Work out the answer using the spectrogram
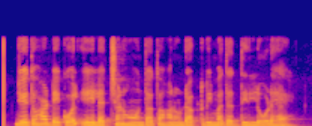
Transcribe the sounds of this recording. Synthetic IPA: d͡ʒeːt̪ʊɦaːɖeːkoːleːlətːʃʰəɳɦoːnd̪aːt̪ʊɦãːnũːɖaːk̚ʈɾiːməd̪əd̪̚ːiːloːɽɦɛː

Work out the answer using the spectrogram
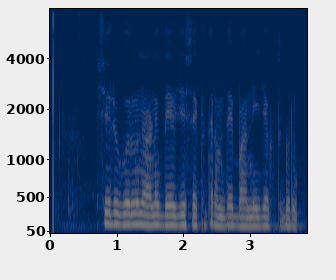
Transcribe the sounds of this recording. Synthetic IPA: ʃɪɾuɡʊɾuːnaːnək̚d̪eːʋd͡ʒiːsekʰt̪əɾəmd̪eːbaːniːd͡ʒəɡt̪ɡʊɾuː

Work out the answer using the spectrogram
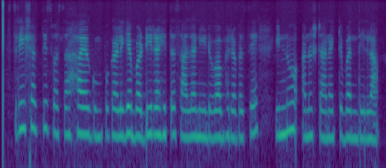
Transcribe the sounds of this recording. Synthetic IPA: st̪ɾiːʃɐk̚t̪isʋɐsɐhaːjɐɡumpuɡɐɭiɡe̞bɐɖːiɾɐɦit̪ɐsaːlɐniːɽuʋɐbʱɐɾɐʋɐse̞inːuːɐnuʂʈʰaːnɐkːe̞bɐnd̪ilːɐ

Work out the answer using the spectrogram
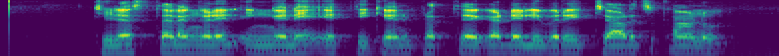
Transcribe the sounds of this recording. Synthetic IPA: t͡ɕilɐst̪ʰɐlɐŋːɐɭilʔḭŋːɐne̞ʔet̪ːikʲːaːnprɐt̪je̞ːɣɐɖe̞liʋɐrit͡ɕaːrd͡ʑɨkaːɳu

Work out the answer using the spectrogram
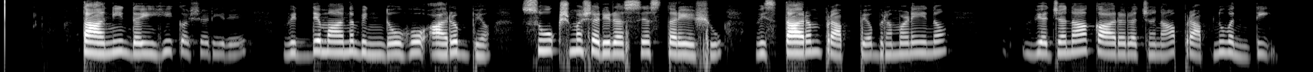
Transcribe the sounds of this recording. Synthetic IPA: t̪aːnid̪ɐjɦikɐʃɐɾiːɾeː | ʋid̪jɐmaːnɐbind̪oːɦoːʔaːɾoːbʱjɐ | suːkʂmɐʃɐɾiːɾɐsjɐst̪ʰɐɾeːʃu | ʋist̪aːɾɐmpɾaːpjɐbʱɾɐmɐɳeːnɐ | ʋjɐd͡ʒɐnaːkaːɾɐɾɐt͡ʃɐnaːpɾaːp̚nuʋɐnt̪i

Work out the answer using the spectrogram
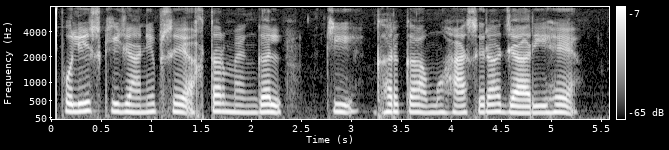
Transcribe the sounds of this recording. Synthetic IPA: pʊliːskid͡ʒaːnɪbseɐ̰xt̪əɾmɛ̃ːŋɡəl | kiɡʱɐɾkamʊɦaːsɪɾad͡ʒaːɾiɦɛː

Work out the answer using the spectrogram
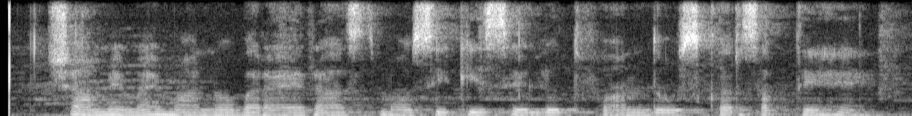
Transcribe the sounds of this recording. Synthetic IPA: ʃaːmemɐɦmaːnõbɐɾaːeɾaːst̪mɔːsiːkiselʊt̪wɐ̃nd̪oːzkɐɾsɐk̚t̪eɦɛ̃ː

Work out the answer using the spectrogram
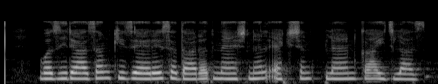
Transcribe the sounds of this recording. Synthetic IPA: ʋɐziːɾeaːzəmkizɛɦɾesɐd̪aːɾət̪nɛːʃnəlʔɛ̰ːkʃənplɛːnkaɪd͡ʒlaːz

